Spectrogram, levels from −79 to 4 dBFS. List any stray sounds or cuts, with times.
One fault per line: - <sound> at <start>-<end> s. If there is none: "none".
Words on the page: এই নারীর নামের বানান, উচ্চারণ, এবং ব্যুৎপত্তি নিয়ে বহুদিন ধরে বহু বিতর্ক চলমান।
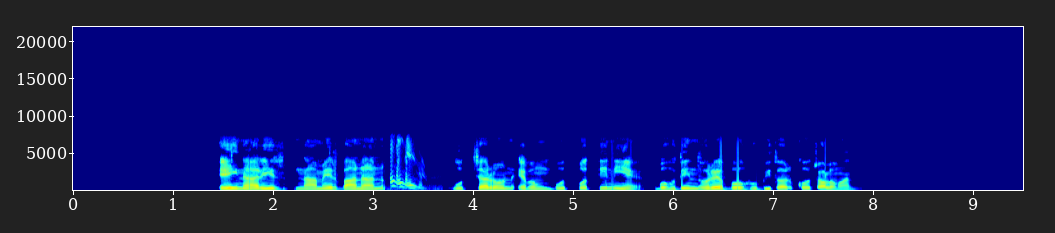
- chirp at 3.2-3.6 s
